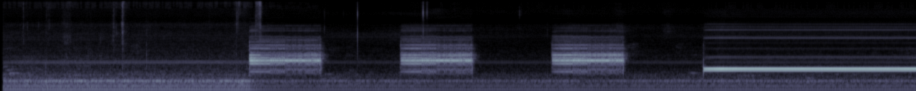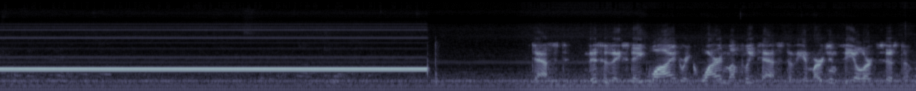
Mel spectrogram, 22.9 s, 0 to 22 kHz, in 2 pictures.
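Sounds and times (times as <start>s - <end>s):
two-tone attention signal: 8.8s - 16.8s.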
